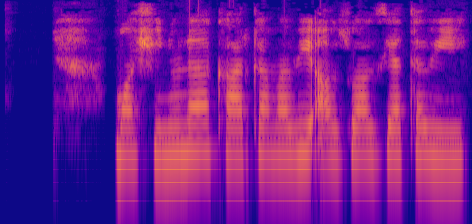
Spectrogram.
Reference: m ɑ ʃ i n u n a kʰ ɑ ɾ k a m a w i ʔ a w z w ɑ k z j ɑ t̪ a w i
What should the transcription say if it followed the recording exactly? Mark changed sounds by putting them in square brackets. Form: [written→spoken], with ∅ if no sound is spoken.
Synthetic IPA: m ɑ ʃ i n u n a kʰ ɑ ɾ k a m a w i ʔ a w z w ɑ k z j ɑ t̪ a w i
